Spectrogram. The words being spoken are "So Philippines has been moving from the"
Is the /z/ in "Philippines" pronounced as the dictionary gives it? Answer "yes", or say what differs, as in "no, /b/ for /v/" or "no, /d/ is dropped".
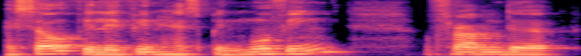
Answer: no, /z/ is dropped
